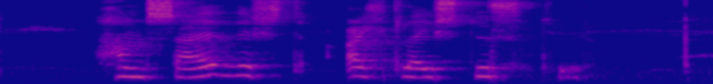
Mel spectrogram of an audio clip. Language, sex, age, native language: Icelandic, female, 7, Icelandic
